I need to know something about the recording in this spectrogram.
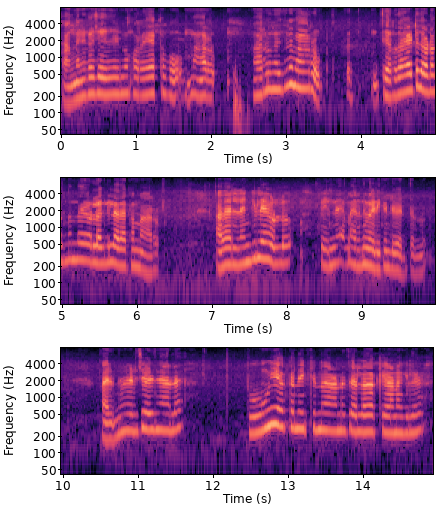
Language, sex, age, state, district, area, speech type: Malayalam, female, 45-60, Kerala, Pathanamthitta, rural, spontaneous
